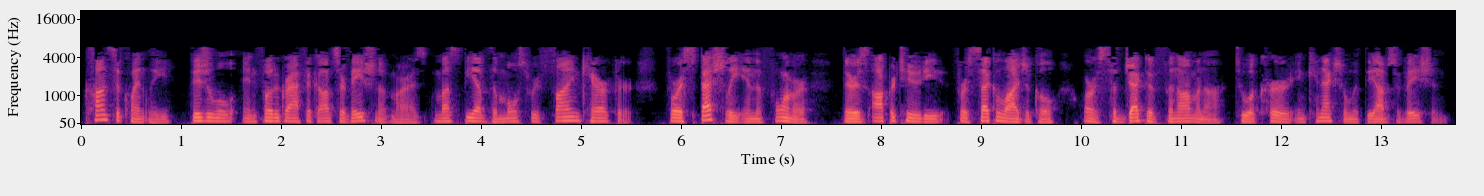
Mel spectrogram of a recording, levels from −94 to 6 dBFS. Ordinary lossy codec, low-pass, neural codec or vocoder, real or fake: MP3, 24 kbps; 7.2 kHz; codec, 16 kHz, 1.1 kbps, Voila-Tokenizer; fake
